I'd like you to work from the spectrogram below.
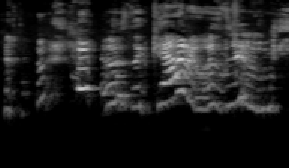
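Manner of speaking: laughing. Real, not acted. Laughing denial after the incident.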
